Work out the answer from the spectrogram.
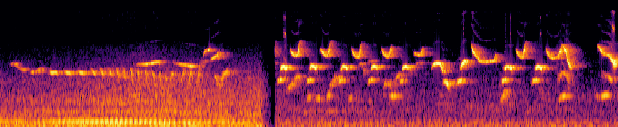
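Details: Lure song of a white-rumped shama, meant to make other shamas answer and sing. A faint drawn-out whistle over background hiss gives way after a sharp cut to choppy, varied high chirps and whistles.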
